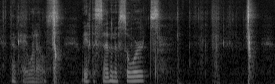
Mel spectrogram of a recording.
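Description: Cards shuffle and slap onto a table.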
